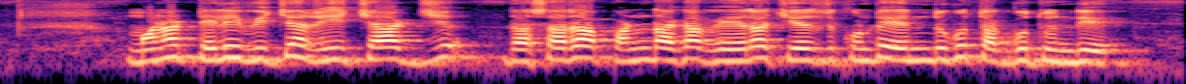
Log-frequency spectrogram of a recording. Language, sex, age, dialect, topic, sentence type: Telugu, male, 18-24, Central/Coastal, banking, question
